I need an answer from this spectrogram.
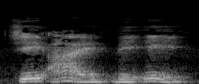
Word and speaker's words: give: no no for example if you take the word g i v e give here I'm going to give you my marker G well that's G not J you don't J someone something you give them something so the rules are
